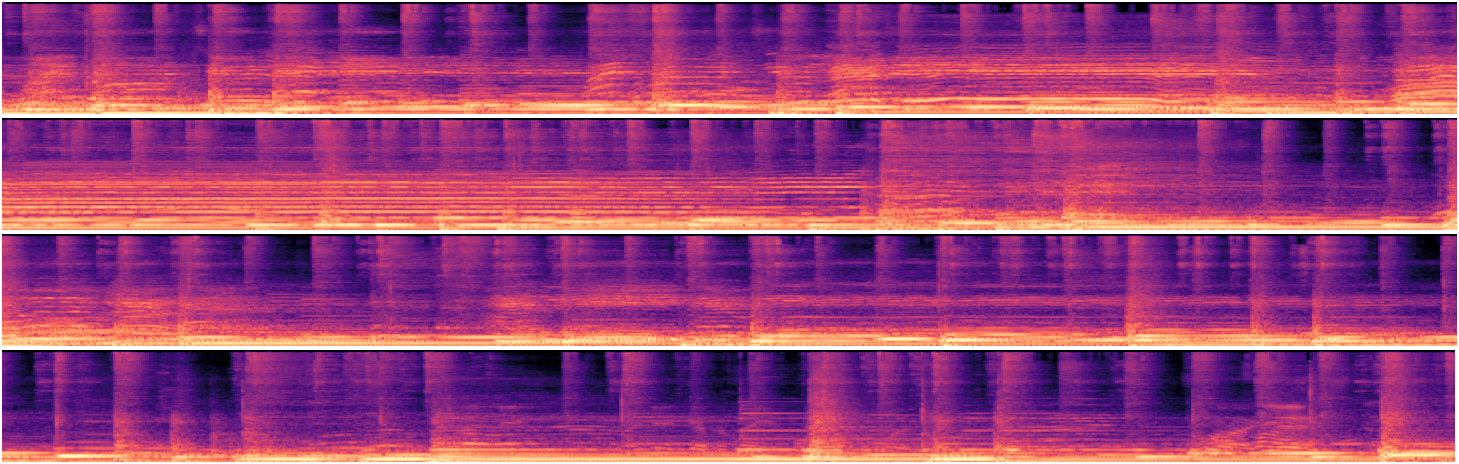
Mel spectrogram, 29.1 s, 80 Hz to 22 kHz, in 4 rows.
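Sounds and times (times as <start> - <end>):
person singing: 0.0 - 22.8
bass guitar: 0.0 - 29.0
guitar: 0.0 - 29.0
steady drum beat: 0.0 - 29.0.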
